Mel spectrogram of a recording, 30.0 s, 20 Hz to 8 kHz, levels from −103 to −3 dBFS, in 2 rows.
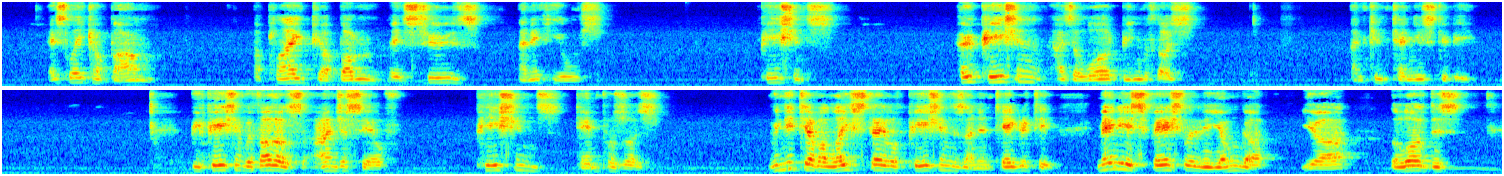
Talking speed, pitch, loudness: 110 wpm, 160 Hz, -21 LUFS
